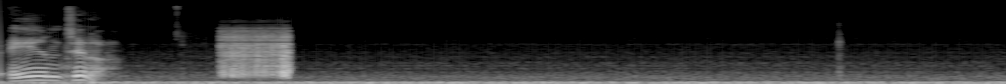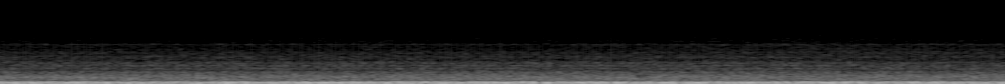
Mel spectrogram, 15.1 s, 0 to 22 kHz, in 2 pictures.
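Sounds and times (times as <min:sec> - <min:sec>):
radio static burst: 0:01.7 - 0:02.2
faint click: 0:06.2 - 0:06.4.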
